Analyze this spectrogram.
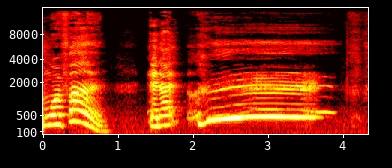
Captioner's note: crying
